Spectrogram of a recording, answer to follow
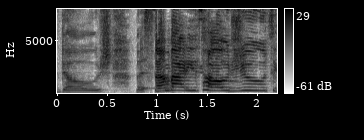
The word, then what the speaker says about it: Doge: just know somebody told you to invest in dog coin although it's pronounced doge but somebody told you to get in dog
